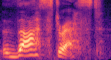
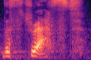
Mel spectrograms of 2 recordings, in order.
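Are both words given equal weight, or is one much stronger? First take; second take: equal; one stronger. First: Both words get roughly equal length and loudness. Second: 'Stressed' is much longer and louder than 'the'. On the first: The speaker calls it wrong. "I don't say the stressed" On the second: The speaker calls it right. "The becomes a one in the ratio and stressed becomes a three"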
